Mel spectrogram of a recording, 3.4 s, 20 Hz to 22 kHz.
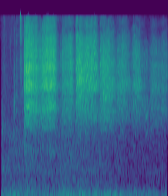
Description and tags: Sounds recorded by participants of the April 2013 workshop at Les Corts secondary school, Barcelona. This is a foley workshop, where participants record, edit and apply sounds to silent animations.
Short bird ambience
ambience, bird, foley, lescorts, short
